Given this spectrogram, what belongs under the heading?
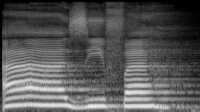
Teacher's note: Tak yang seperti ini namanya tak marbutoh. Cara berhentinya adalah berubah menjadi ha dan sukunnya.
